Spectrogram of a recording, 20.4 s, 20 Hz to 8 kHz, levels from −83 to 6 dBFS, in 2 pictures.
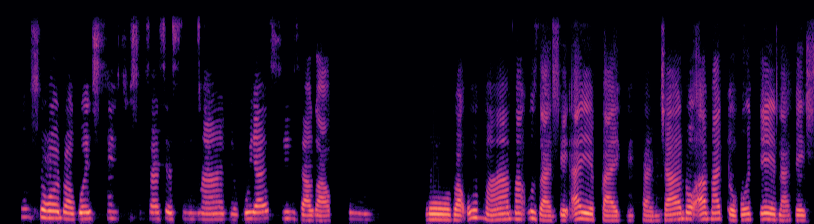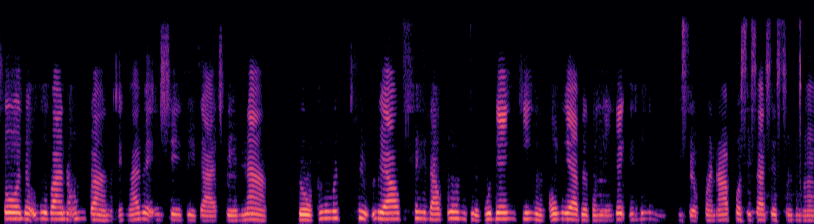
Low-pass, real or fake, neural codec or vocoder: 7.2 kHz; real; none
